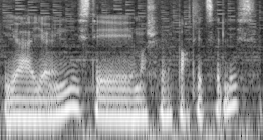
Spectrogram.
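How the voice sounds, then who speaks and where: Young footballer guy, deep gravelly voice, stops and repeats himself a lot, music playing under it. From born in the United States, raised in Canada. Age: young adult. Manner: halting, repeats words while searching for phrasing. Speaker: football player. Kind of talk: casual interview answers.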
